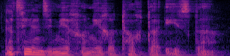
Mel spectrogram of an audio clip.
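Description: Very deep, husky retired detective. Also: male voice, expressive, heavily acted. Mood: calm probing. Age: older. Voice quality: very husky, breathy bass. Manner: measured, polite, methodical questioning. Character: calm, courteous, probing retired male police detective. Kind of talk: radio drama acting.

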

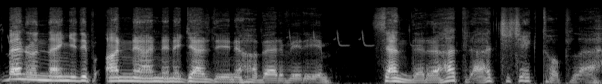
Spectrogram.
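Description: Cunning fairy tale wolf, gravelly, animated pitch, coaxing, faking granny sweetness. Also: female voice, exaggerated voice. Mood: sly, friendly. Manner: coaxing, slow, drawn-out delivery. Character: sly wolf posing as a sweet, sick grandmother. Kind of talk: children's fairy tale cartoon acting.

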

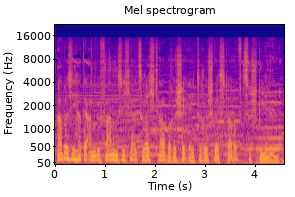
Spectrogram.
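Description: A man narrating a literary radio drama in a measured, scripted storytelling style. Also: medium pitch, vocal fry, lightly acted. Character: measured male narrator of a 1930s Berlin story. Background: music.

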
